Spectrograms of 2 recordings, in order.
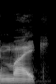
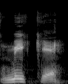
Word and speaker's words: Micke: So Mike here, his name's not really Mike, it's Micke. Yeah. That's how you say it in Swedish.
